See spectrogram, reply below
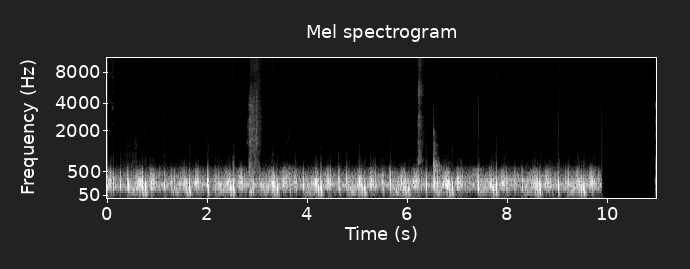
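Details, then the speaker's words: Pericardial friction rub in a hospitalized patient with mitral valve infective endocarditis, heard days after an earlier mitral regurgitation murmur: the murmur is gone, replaced by three scratchy, creaking-leather sounds in each cardiac cycle. "what we hear is we hear these scratchy sounds and there are three of them uh kind of like creaking leather um and this is this is a pericardial friction rub"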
